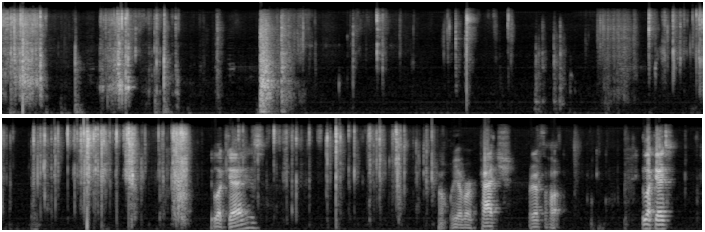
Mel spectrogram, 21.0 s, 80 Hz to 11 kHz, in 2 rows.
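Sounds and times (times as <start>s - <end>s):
wrapping and cardboard crinkling: 0.0s - 0.8s, 1.4s - 2.5s, 8.9s - 17.1s.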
